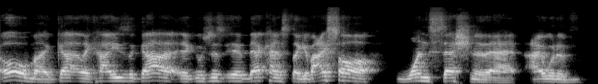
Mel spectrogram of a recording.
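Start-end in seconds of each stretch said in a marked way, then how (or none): 0.0-1.8 put-on amazed, awestruck commentator gushing. Retelling how the announcers reacted: imitating amazed announcers. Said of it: "in their voice and reaction".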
